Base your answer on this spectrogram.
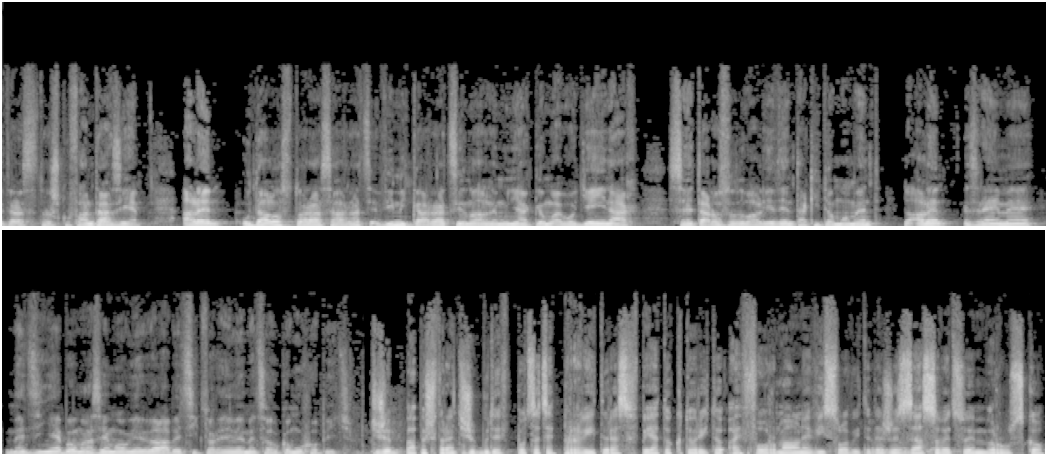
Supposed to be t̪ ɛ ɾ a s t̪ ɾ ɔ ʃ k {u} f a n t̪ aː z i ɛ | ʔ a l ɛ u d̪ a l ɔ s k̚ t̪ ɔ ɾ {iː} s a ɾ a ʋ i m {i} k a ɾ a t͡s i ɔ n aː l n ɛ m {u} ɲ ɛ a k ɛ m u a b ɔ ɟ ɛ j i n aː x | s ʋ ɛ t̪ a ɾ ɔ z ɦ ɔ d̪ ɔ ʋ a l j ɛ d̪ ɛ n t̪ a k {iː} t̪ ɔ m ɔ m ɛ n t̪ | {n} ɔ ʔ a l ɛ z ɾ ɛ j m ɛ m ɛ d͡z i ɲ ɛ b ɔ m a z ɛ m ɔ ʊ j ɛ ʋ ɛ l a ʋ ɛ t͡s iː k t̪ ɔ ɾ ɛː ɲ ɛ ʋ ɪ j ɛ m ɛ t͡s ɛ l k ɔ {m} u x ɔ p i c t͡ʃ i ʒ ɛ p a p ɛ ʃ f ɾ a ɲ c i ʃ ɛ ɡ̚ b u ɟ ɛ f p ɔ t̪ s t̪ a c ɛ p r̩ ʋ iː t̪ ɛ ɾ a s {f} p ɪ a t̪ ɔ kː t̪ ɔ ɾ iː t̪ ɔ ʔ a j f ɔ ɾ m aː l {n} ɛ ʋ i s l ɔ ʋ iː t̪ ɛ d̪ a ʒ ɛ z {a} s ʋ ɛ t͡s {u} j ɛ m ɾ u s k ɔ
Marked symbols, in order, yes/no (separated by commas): yes, no, yes, yes, yes, yes, yes, yes, no, yes, yes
